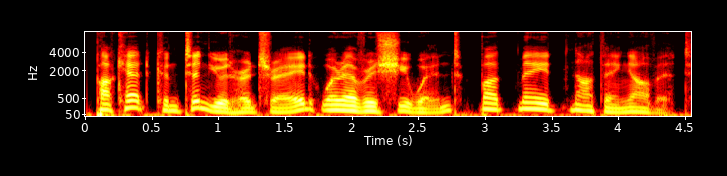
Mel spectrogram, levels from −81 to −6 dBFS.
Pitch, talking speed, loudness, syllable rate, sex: 125 Hz, 160 wpm, -17 LUFS, 4.6 syllables/s, male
